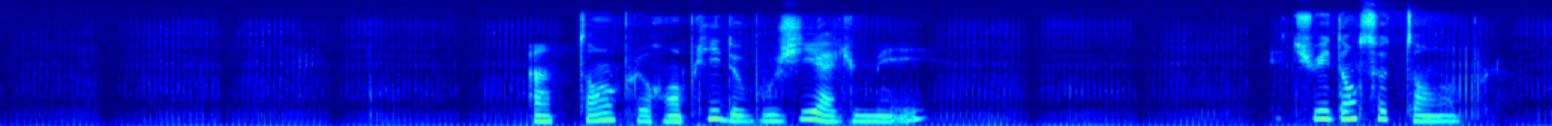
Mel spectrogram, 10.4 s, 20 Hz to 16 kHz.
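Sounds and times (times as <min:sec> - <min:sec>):
cat purring: 0:00.0 - 0:10.3
speech: 0:03.6 - 0:06.2, 0:08.7 - 0:09.9.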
